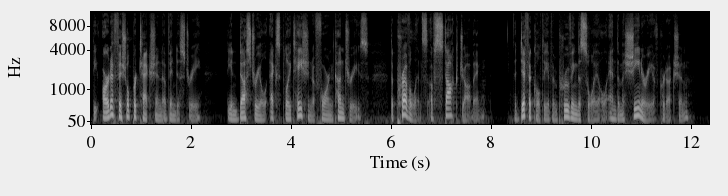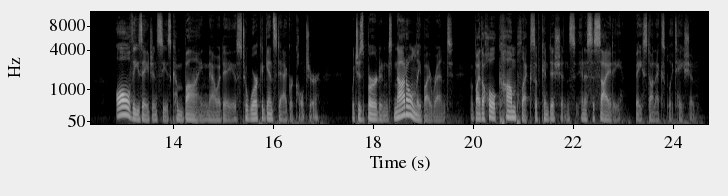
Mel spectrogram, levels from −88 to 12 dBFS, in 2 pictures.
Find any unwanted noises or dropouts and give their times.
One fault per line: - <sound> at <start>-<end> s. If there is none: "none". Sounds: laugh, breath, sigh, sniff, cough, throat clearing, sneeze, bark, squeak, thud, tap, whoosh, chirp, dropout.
none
